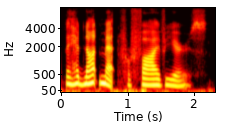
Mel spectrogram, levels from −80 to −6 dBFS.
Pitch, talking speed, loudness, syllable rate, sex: 180 Hz, 180 wpm, -18 LUFS, 3.4 syllables/s, female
